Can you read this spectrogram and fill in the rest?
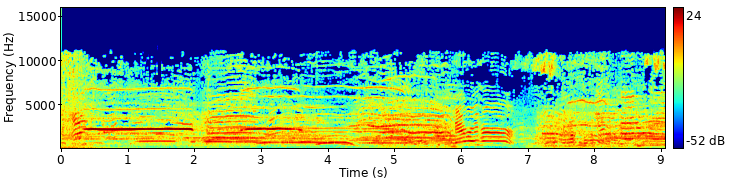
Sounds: speech babble, outside, urban or man-made, speech

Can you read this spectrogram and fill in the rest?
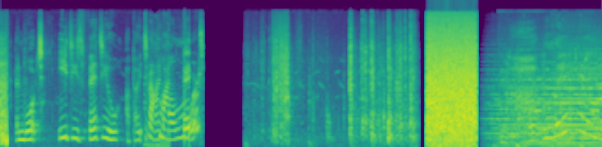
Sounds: music, speech

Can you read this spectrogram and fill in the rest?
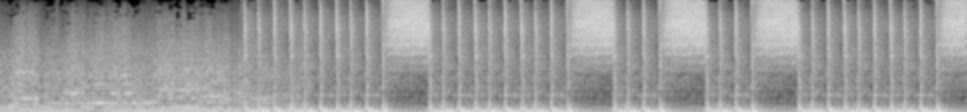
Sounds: rimshot, drum, drum roll, snare drum, bass drum, percussion, drum kit

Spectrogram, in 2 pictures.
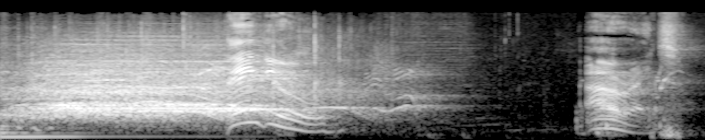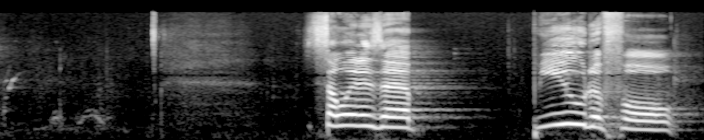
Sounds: speech

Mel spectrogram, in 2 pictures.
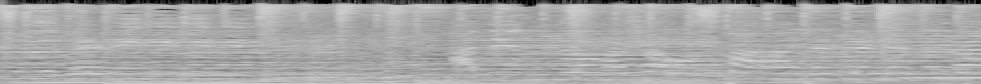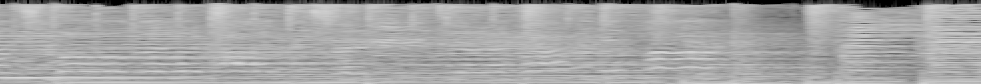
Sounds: tick, music

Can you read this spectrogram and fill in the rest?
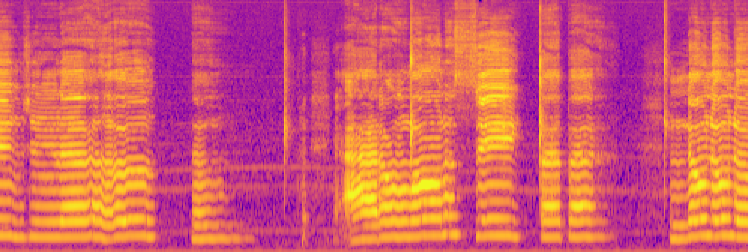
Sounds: male singing

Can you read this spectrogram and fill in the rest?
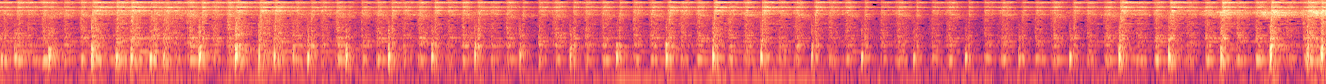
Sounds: tambourine, music

